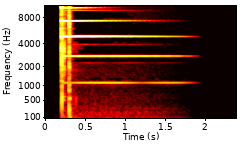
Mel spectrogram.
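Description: Notification-bell sound effect: a short double click, then a single bright bell ding that rings out and fades away over about a second and a half.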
